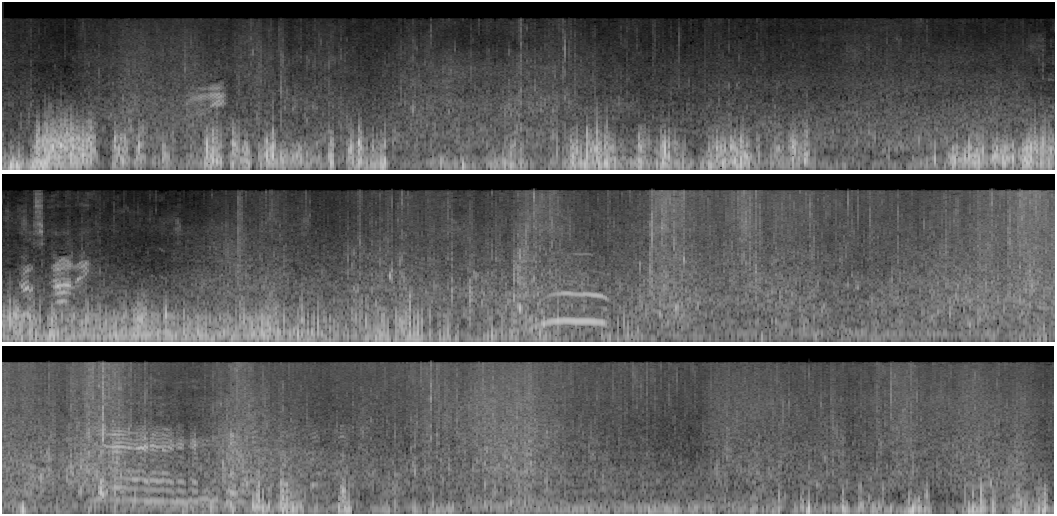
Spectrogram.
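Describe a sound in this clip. Small waves lap outdoors in the wind.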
